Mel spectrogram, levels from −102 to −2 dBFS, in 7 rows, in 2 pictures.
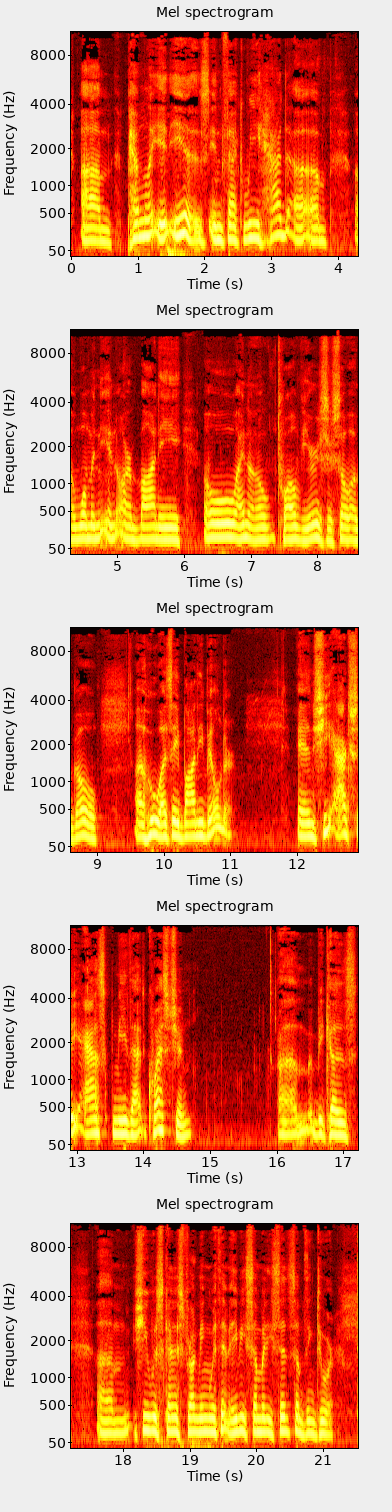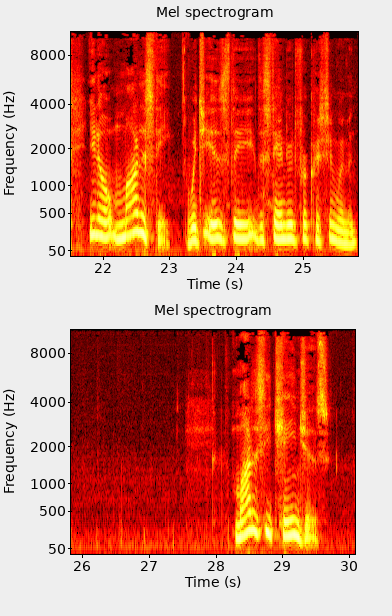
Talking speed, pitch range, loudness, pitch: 130 wpm, 145-175 Hz, -18 LUFS, 160 Hz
